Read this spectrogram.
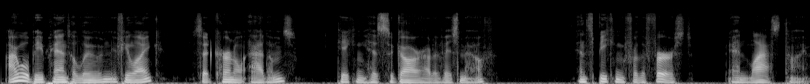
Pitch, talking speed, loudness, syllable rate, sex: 105 Hz, 185 wpm, -20 LUFS, 5.2 syllables/s, male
